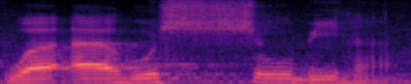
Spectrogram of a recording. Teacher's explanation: dia itu suaranya bukan safir safir itu tajam itu Sin tapi dia ini lebih ke nyebar suaranya karena poisi lidah ini Tengah lidah Bapak Ibu naik dia Aisy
